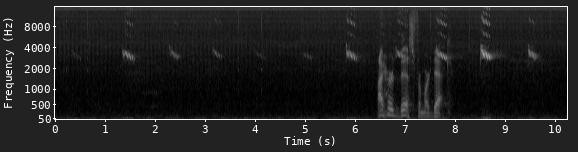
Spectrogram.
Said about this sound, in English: And I thought, oh, wow. I know that one. That's the Carolina wren. In fact, a couple years ago, I was sitting on the deck in Tennessee, and I heard that same sound.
